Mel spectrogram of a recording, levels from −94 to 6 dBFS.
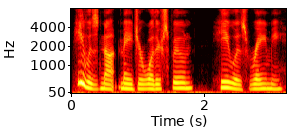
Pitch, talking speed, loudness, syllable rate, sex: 185 Hz, 150 wpm, -19 LUFS, 4.2 syllables/s, female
